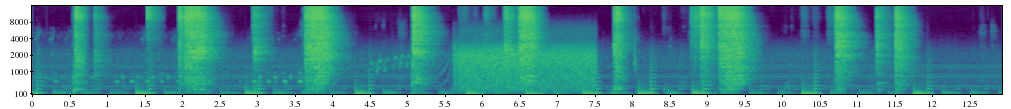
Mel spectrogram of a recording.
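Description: Improvised electronic music: a low pulsing beat about twice a second, cut through by short, sharp hissing noise bursts, with a longer swell of noise and a rising sweep about six seconds in.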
